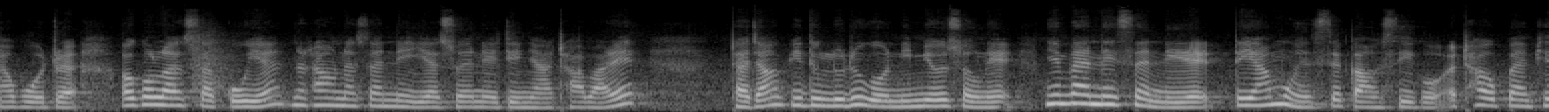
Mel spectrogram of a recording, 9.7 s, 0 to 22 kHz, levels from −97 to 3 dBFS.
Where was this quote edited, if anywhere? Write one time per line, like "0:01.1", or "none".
0:06.5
